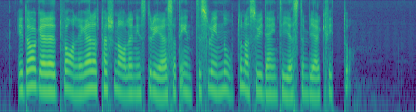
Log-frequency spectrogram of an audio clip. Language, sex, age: Swedish, female, 33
